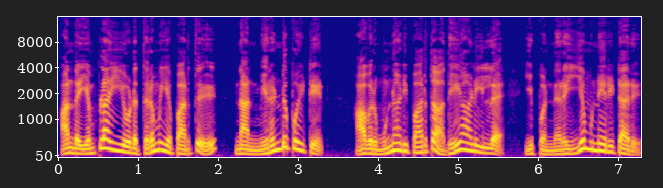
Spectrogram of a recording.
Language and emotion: Tamil, surprised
